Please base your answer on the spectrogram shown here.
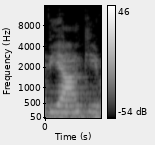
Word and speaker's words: Bianchi: z girl's name and bianchi rhymes with donkey so vote bianchi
